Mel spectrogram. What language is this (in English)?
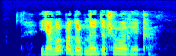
Belarusian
